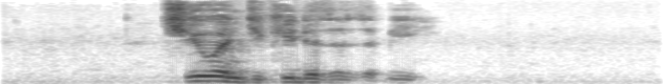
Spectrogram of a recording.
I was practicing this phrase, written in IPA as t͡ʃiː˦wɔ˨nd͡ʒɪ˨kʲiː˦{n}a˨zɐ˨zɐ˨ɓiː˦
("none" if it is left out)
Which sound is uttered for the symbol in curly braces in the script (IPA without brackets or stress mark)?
d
